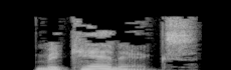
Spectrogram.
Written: mechanics

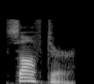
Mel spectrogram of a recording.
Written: softer

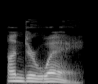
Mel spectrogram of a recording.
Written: underway

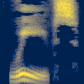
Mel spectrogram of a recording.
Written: weaves

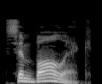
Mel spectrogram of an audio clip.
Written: symbolic

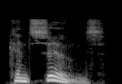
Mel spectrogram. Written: consumes

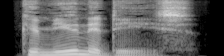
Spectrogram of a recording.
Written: communities

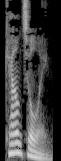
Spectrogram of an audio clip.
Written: counseling

